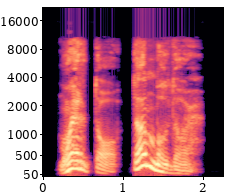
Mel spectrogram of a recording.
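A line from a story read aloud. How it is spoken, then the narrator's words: Whisper. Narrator (Spanish): susurró el señor Weasley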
